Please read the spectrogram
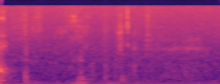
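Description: Quiet studio room tone, with one faint, brief low sound a little under a second in.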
